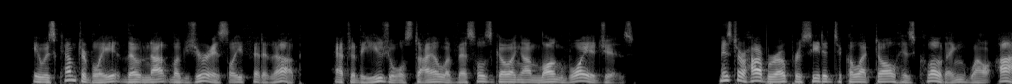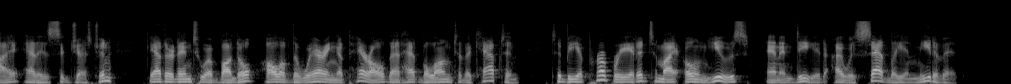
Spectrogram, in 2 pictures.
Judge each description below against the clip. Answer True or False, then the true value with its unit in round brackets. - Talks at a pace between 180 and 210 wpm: True (185 wpm)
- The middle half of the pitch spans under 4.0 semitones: False (4.4 semitones)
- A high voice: False (110 Hz)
